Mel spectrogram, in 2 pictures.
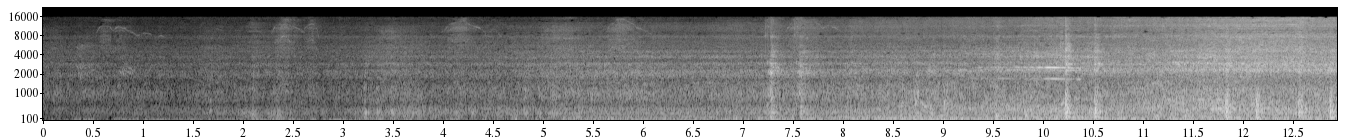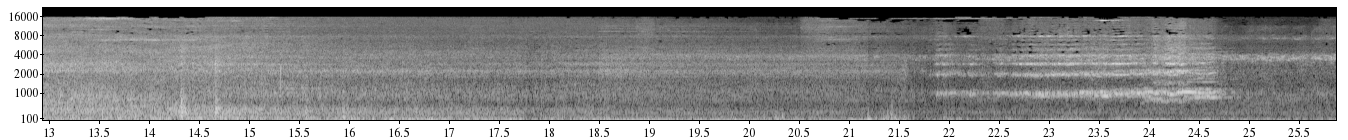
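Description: Transport for Wales diesel multiple unit (Class 150) running into the platform close by, its engine growing louder and wheels clacking over rail joints, loudest about halfway through. Near the end a train horn sounds for about three seconds.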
